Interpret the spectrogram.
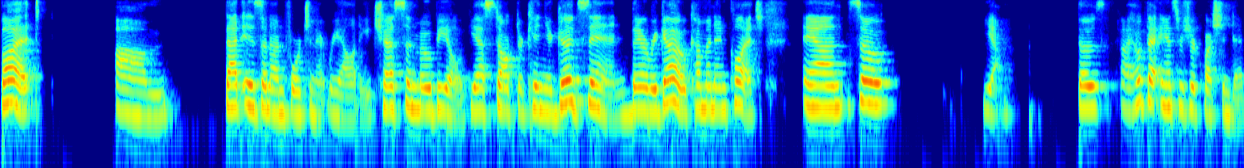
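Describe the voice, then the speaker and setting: A woman with a Southern US accent talks at a moderate pace in a high pitch, with ordinary pitch variation and long, frequent pauses. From northern Alabama, near Decatur. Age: 20s. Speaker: environmental justice advocate, presenter. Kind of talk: webinar Q&A. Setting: video call, live streamed.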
